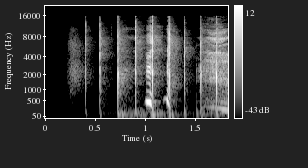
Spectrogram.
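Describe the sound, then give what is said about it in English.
Hands clap on the sidelines in an irregular burst of about eight sharp, crisp cracks over two seconds, unevenly spaced, with a brief faint vocal sound mixed in partway through. “But at least they're number one at something, and that is, of course, clapping on the sidelines, not being aggressive late in this game.”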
